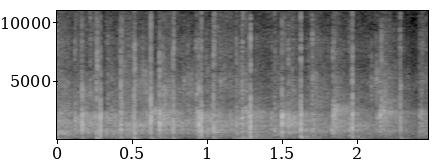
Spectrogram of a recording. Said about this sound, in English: Can we have a warm round of applause?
